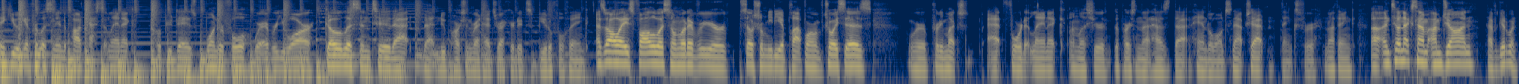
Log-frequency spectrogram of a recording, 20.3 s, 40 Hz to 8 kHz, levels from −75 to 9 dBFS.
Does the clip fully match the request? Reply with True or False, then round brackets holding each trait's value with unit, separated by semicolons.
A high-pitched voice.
False (105 Hz)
